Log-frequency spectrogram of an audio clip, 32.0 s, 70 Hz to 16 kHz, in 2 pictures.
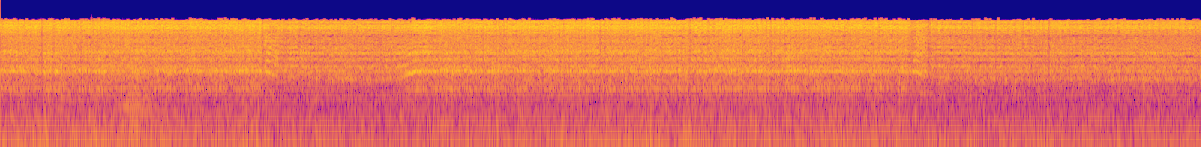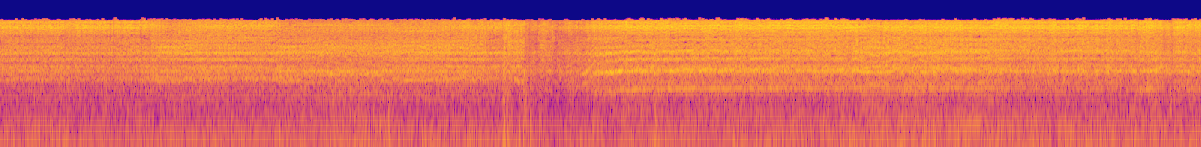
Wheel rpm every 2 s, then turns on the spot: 160, 150, 130, 160, 160, 160, 130, 120, 120, 110, 110, 100, 150, 160, 160, 160.
none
